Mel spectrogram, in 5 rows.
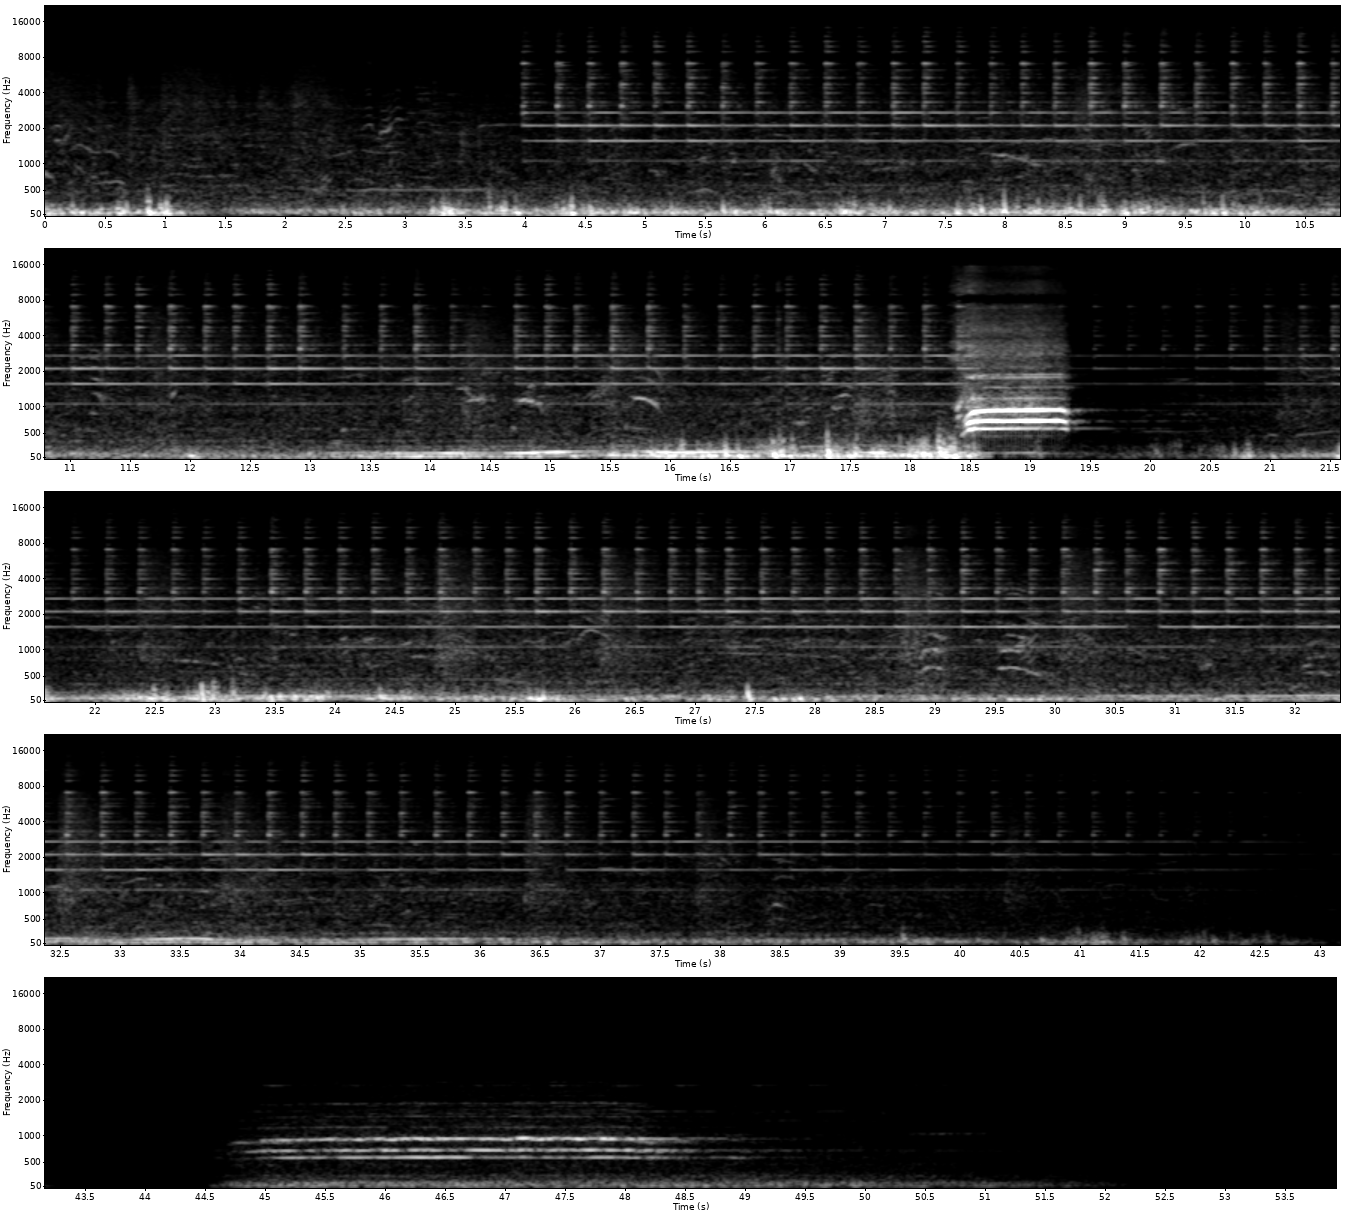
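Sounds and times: steam train rumbling: 0.0 - 42.8, 44.6 - 51.1
steam whistle blast: 18.4 - 19.5, 44.7 - 49.0.

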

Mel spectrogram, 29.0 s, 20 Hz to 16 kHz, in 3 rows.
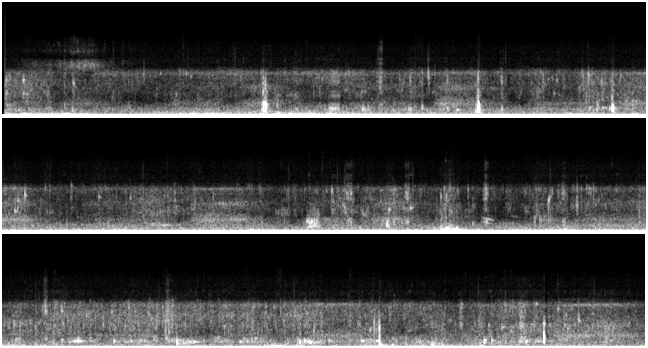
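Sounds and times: muffled underwater rumble: 0.0 - 28.9
faint underwater clicks: 0.1 - 28.9.

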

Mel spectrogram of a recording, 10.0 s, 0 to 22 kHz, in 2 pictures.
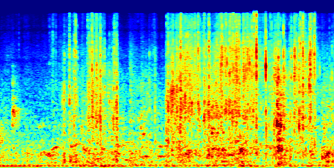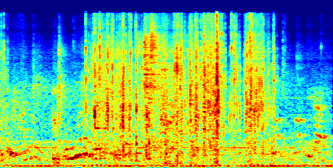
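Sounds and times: paper wrapper crinkling: 0.8 - 5.4, 6.2 - 9.5.

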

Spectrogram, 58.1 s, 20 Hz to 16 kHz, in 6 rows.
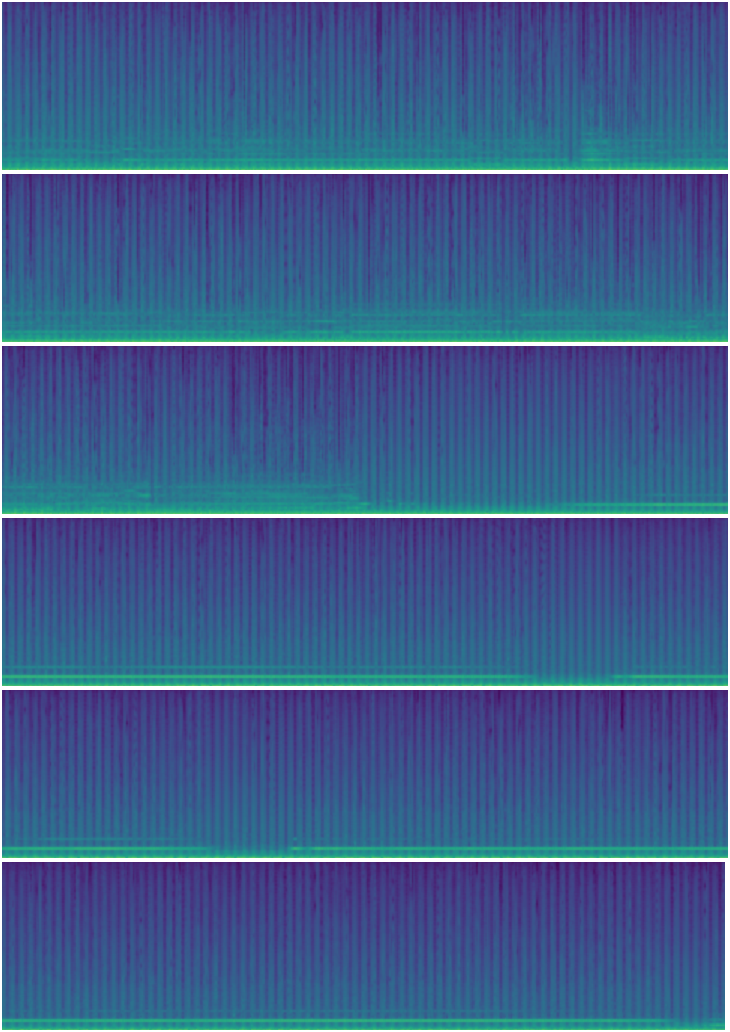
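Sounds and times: clarinet holding high note: 0.0 - 25.8, 26.8 - 36.2, 37.2 - 41.6, 42.6 - 58.0
deep pulsing sine tone: 0.0 - 58.0
electronic low hum and noise: 0.0 - 58.0.

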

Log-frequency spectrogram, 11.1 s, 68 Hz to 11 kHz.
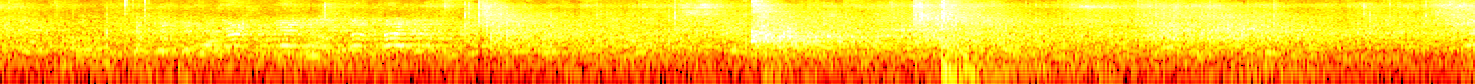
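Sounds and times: hum of voices in arena: 0.0 - 11.0
hockey sticks and puck clacking: 3.3 - 11.0.

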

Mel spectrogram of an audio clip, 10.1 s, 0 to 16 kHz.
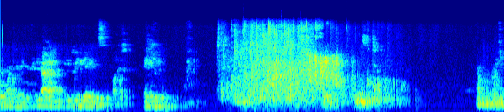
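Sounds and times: audience applauding: 4.4 - 7.8.

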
